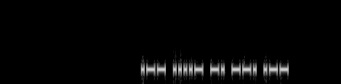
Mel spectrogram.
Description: Morse code, heard as a keyed tone, about 47 wpm, 700 Hz. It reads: W4NGW
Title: USA Call Signs - 5 Characters - 45wpm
